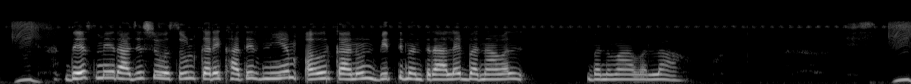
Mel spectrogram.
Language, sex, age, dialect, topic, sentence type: Bhojpuri, female, 18-24, Western, banking, statement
